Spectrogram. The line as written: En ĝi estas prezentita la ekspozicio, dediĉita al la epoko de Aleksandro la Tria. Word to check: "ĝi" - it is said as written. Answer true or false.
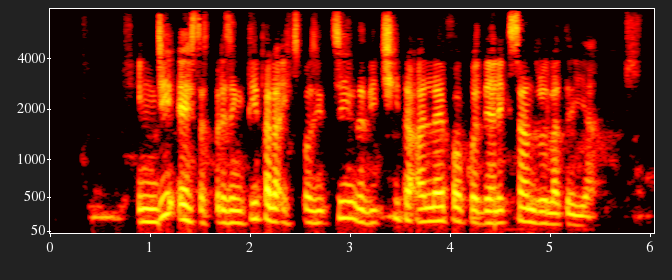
true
